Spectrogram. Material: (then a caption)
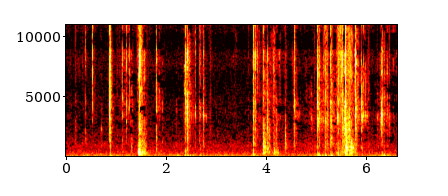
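Soap. A utility knife blade cuts and scrapes slices off a solid yellow bar of soap held in the palm. Quiet, crisp, bright scraping and slicing strokes come in irregular bursts, each with a short crackly rasp that stops almost at once. There is little low end.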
